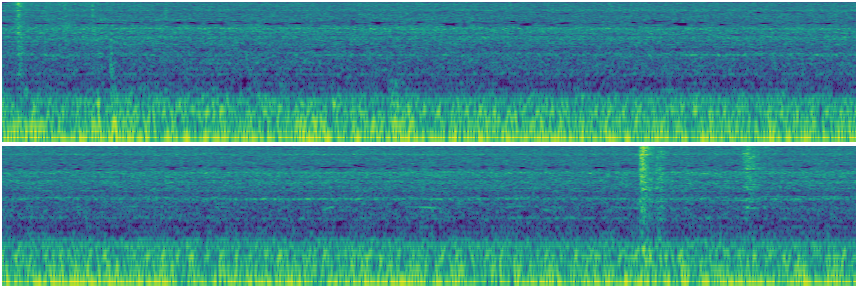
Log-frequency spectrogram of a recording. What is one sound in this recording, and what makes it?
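A car engine idles with a low steady rumble, heard from inside the car.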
